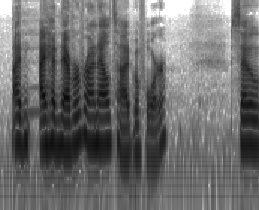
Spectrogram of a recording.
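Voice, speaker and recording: A woman with a Southern US accent, fairly slow in pace and lively in intonation. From Mississippi. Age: 50s. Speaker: runner and teacher. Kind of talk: interview.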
